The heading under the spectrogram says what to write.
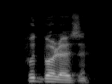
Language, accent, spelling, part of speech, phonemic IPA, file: French, France, footballeuse, noun, /fut.bɔ.løz/, LL-Q150 (fra)-footballeuse.wav
- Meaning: female equivalent of footballeur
